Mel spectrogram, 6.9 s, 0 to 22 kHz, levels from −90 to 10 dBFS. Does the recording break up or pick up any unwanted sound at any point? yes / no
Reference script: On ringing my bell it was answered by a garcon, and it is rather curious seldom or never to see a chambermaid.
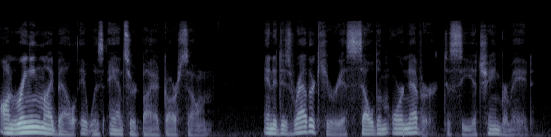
no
